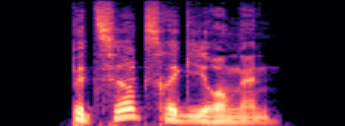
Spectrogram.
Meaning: plural of Bezirksregierung
- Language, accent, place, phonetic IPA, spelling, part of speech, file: German, Germany, Berlin, [bəˈt͡sɪʁksʁeˌɡiːʁʊŋən], Bezirksregierungen, noun, De-Bezirksregierungen.ogg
